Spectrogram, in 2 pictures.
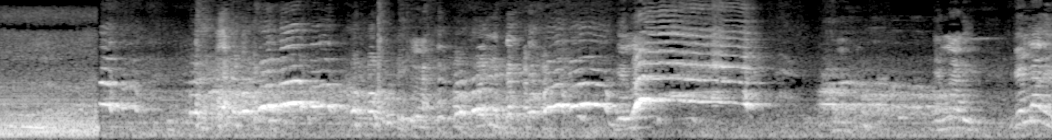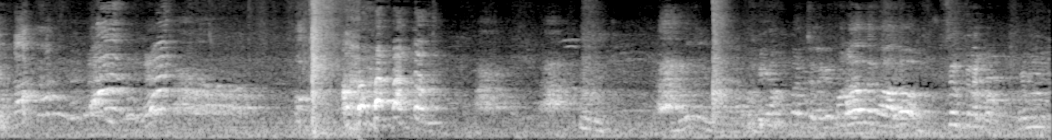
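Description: Several young men shout and laugh excitedly.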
